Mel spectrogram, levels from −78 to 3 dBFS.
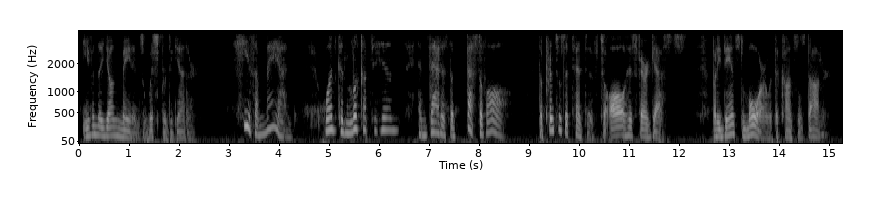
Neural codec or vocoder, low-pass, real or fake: vocoder, 44.1 kHz, 128 mel bands, Pupu-Vocoder; 3.6 kHz; fake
